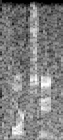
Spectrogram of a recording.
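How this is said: It is said with a Thai-style pronunciation. "They call it fortune"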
